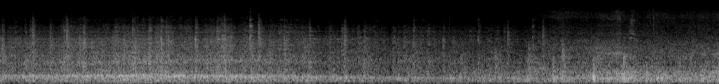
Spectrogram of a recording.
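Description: A passenger train running from Stagville to Vermissa, in Pennsylvania's Vermissa Valley, rolls steadily along the rails, a constant loud rumble layered with faint rhythmic clickety-clack and occasional metallic rattles, with no voices.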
